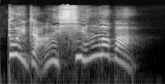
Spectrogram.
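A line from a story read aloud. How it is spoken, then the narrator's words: Crying out. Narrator (Chinese): 他叫起来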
